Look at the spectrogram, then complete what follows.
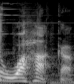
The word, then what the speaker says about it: Oaxaca: Sì, Oaxaca. Pronunciata perfettamente, direi, è difficile raga pronunciare questa città.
